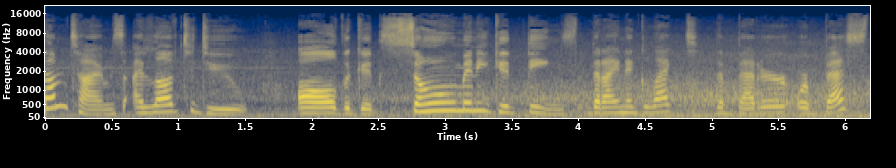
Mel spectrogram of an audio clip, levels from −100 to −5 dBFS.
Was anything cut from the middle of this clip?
yes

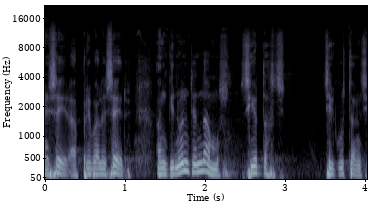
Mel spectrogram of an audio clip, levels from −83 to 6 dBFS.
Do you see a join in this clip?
no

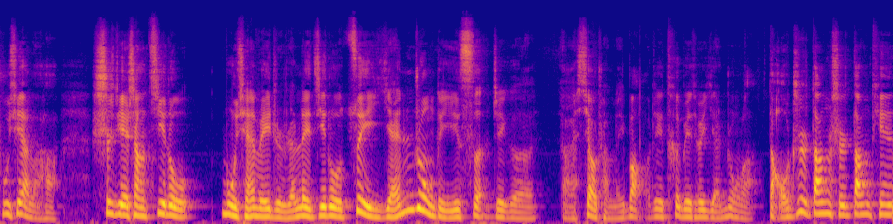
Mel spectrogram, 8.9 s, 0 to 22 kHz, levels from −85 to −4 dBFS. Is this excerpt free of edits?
no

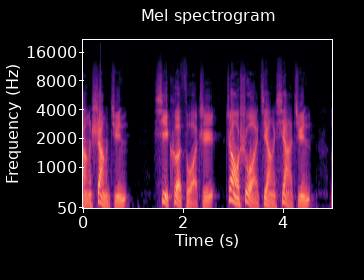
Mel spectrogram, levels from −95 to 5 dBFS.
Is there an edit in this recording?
yes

